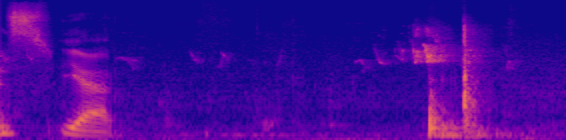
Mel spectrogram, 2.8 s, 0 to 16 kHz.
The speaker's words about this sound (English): Gwyn is recording in a room full of birds. Those are not a joke, listener. That's 100% real.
